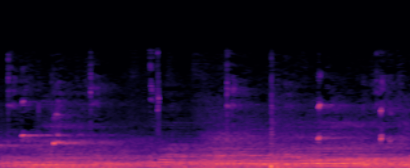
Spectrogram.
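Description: A table tennis ball being struck back and forth in a rally: a series of sharp, irregular clicks of the celluloid-type ball off the rackets and the table, some with a short high ping, in a reverberant hall.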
